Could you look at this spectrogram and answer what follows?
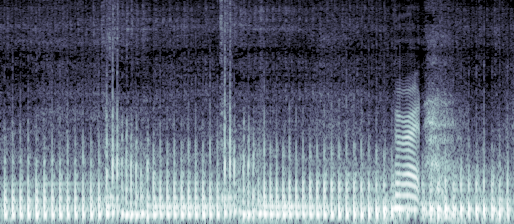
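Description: A motorcycle with a freshly fixed exhaust idles close by with a low, rhythmic rumble of steady, evenly spaced pulses; someone speaks briefly over it.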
